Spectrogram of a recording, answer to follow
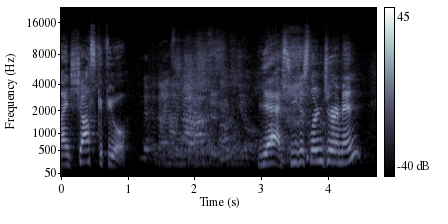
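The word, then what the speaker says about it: Gemeinschaftsgefühl: to memorize it you definitely don't have to spell it but let's just say it together one time follow me G mine Shas fuel Shas fuel yes you just learned German and it's a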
